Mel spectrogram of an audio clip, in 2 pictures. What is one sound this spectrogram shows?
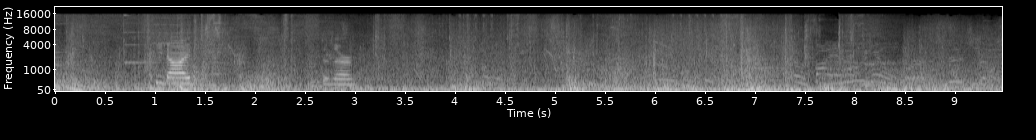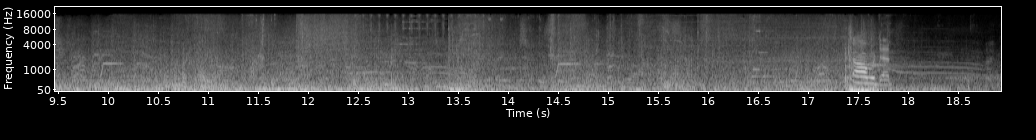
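Game gunfire and ability effects crackle and whoosh.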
